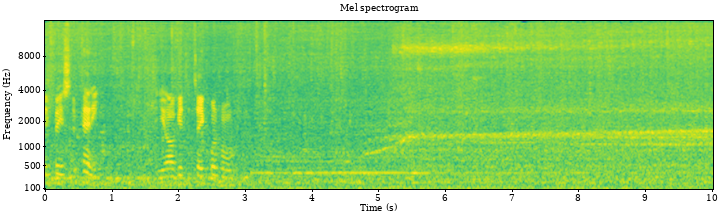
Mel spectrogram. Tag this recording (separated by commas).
Speech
